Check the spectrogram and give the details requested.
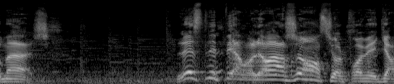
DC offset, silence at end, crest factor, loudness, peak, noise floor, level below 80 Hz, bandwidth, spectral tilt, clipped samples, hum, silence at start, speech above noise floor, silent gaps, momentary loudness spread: under 0.1%; 0 s; 18 dB; -24 LUFS; -10 dBFS; -49 dBFS; -58 dBFS; 19 kHz; -2.5 dB/octave; under 0.1%; none; 0 s; 24 dB; none; 11 LU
